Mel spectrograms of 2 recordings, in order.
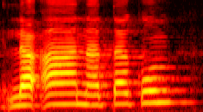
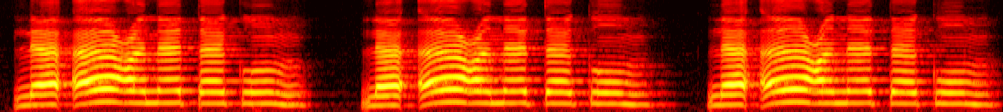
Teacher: سب حرف کو تو انہوں نے ادا کیا لیکن عین حذف ہو گیا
